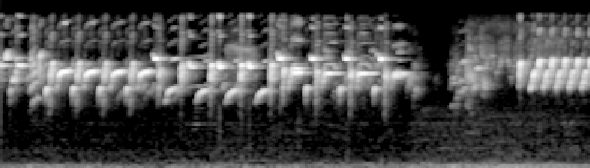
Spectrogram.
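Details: European goldfinch singing in campero song style: rapid runs of bright, tinkling notes with buzzy rising-falling phrases, a short pause near four seconds, then a quick repeated trill.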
